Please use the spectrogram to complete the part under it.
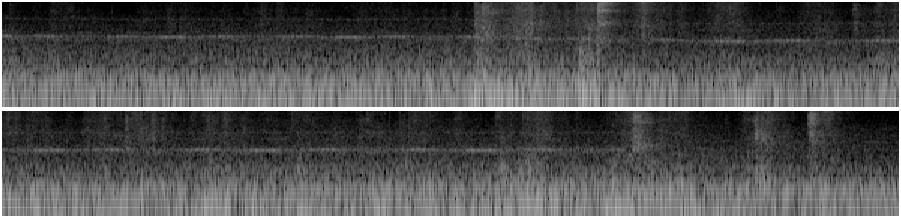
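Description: Bus doors hiss and clunk as they open and close.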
